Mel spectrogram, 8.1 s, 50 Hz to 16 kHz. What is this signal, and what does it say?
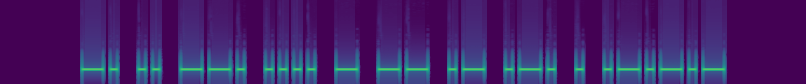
Morse code, heard as a keyed tone, about 17 wpm, 700 Hz. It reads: NIGHTMARE.
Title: A Sound Of Thunder 17wpm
